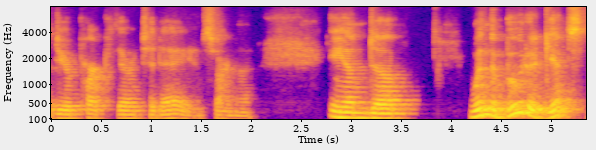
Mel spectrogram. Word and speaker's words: Sarnath: There's no th sound in Sanskrit. So Americans tend to say Sarnath, but Sarnath is the pronunciation.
